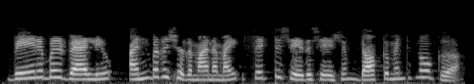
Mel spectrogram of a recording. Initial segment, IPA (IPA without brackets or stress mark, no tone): ʋ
